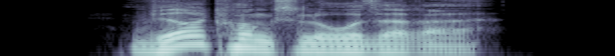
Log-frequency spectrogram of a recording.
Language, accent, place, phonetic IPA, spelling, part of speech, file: German, Germany, Berlin, [ˈvɪʁkʊŋsˌloːzəʁə], wirkungslosere, adjective, De-wirkungslosere.ogg
- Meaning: inflection of wirkungslos: 1. strong/mixed nominative/accusative feminine singular comparative degree 2. strong nominative/accusative plural comparative degree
